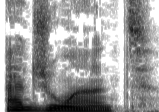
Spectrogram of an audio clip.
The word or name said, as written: adjointe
